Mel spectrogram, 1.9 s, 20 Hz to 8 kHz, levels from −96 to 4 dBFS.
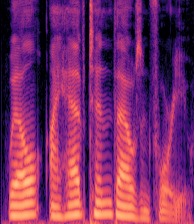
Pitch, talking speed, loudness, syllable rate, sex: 135 Hz, 215 wpm, -15 LUFS, 4.6 syllables/s, female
